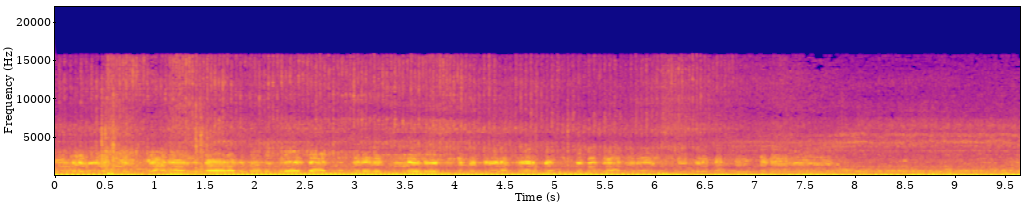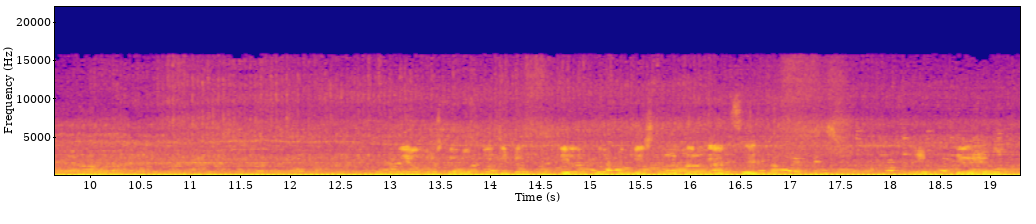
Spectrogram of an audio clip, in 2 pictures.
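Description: Several people talking over a steady low rumble.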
